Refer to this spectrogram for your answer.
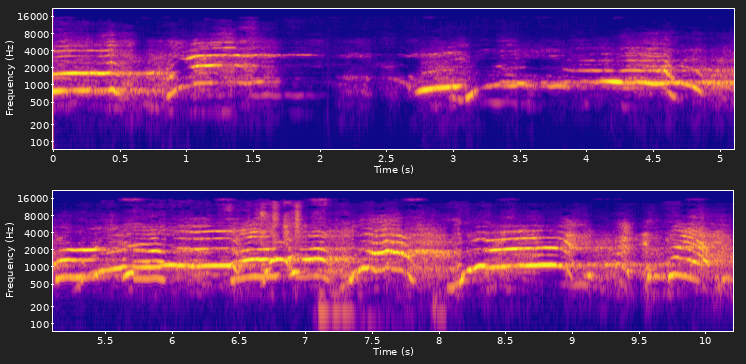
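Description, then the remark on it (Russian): Many overlapping high-pitched children's squeals and shrieks from children riding water slides rise and fall continuously, with excited chatter mixed in and a brief lull near the start before the shrill voices pick up again. “Вот визжат, а?”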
